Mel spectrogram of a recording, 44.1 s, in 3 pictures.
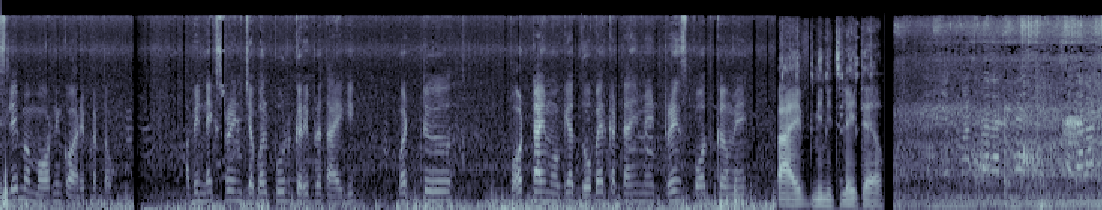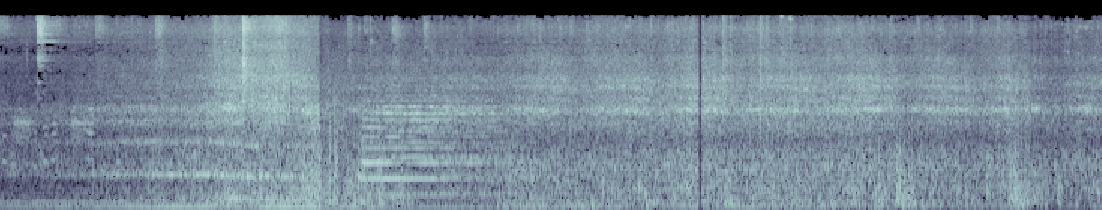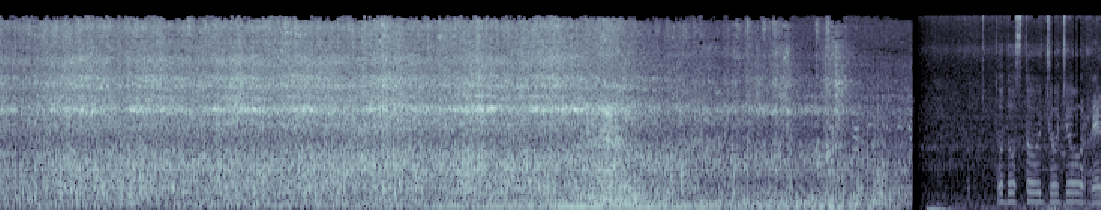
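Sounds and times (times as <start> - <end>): passenger train rumbling past: 11.9 - 41.6
train horn blast: 14.8 - 21.9
wheels clacking over rail joints: 21.4 - 41.1.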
